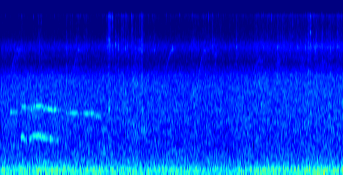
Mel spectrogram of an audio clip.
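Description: A steady low outdoor rumble, with a bird calling once about half a second in. Faint light clicks come from a metal spoon working against opened sea urchin shells.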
